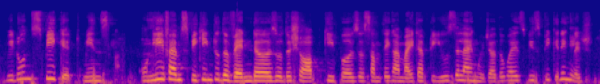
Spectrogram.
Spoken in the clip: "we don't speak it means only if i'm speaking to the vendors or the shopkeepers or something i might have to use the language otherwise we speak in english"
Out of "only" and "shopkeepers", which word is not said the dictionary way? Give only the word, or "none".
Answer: none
